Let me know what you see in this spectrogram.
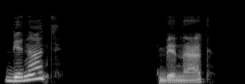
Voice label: pronunciation Beñat, Russisch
